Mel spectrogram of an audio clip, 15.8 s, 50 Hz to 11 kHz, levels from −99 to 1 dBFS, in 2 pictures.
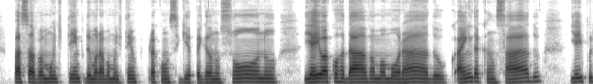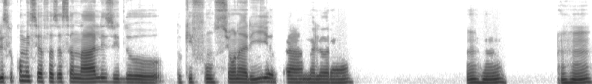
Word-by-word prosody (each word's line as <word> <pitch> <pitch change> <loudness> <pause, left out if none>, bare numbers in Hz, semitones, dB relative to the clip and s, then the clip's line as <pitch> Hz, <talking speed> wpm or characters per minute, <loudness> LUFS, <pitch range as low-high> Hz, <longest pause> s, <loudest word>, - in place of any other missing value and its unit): passava 135 0 +3
muito 135 0 -1
tempo, 140 -1 -2
demorava 130 -1 +2
muito 125 -1 -1
tempo 135 0 -2
pra 130 - 0
conseguir 130 0 -3
pegar 125 0 -1
o - - 0
meu 120 -1 0
sono. 140 +2 +1 0.3
E 135 - +4
aí 135 - +8
eu 145 - +8
acordava 135 -2 +5
mal-humorado, 130 -1 +1
ainda 150 +4 +2
cansado, 135 +5 0 0.4
e 145 - -2
aí 150 - +3
por 160 - -2
isso 150 0 +1
que - - -12
eu - - -10
comecei 180 -3 -2
a - - -3
fazer 155 -1 -4
essa 150 +1 -7
análise 140 0 -1
do 125 -2 -2 0.2
do 125 - -13
que 130 +3 -8
funcionaria 135 +1 -2
pra 130 -1 -2
melhorar. 125 0 -2 1.6
Uhum, 120 +1 0 0.7
uhum. 120 +3 0
130 Hz, 145 wpm, -23 LUFS, 125-140 Hz, 1.6 s, aí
